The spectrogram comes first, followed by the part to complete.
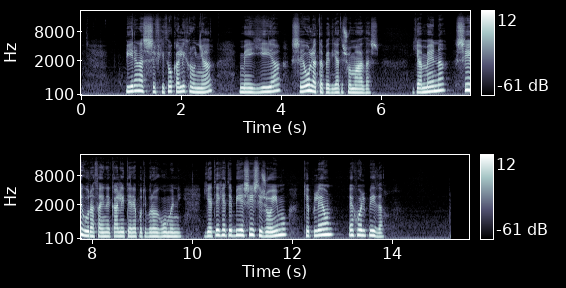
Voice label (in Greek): Ηλικιωμένος 3ης Ηλικίας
